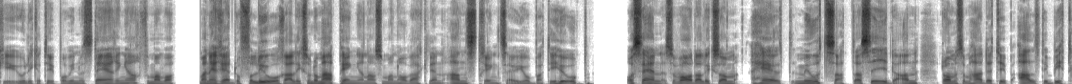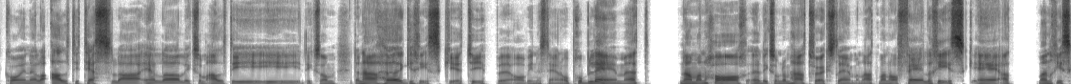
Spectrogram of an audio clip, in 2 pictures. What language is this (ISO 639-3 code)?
swe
